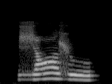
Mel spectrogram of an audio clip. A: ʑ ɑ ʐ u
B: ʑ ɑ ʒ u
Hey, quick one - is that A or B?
A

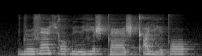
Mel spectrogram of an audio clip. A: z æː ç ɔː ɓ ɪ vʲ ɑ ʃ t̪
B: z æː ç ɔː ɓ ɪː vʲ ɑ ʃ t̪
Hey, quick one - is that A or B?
B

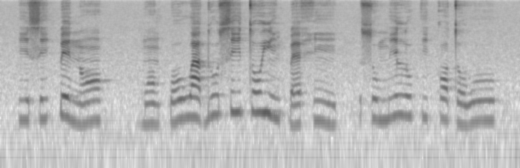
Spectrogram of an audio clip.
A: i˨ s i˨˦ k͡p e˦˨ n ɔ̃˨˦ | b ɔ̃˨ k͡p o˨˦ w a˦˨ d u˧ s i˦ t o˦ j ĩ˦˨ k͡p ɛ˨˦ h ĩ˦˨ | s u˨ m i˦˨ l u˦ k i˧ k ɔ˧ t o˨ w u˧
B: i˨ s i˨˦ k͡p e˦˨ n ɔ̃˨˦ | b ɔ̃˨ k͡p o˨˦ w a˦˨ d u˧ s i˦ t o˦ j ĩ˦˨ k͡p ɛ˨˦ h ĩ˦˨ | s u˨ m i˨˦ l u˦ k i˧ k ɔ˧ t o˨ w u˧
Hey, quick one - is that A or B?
B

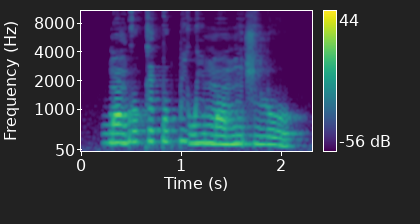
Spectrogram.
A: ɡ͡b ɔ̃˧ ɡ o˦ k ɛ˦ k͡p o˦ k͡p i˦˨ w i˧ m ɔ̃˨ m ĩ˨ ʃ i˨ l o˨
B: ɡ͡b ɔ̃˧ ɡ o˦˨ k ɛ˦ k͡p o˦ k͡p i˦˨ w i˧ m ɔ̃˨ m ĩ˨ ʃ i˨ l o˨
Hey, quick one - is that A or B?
A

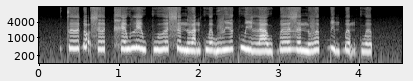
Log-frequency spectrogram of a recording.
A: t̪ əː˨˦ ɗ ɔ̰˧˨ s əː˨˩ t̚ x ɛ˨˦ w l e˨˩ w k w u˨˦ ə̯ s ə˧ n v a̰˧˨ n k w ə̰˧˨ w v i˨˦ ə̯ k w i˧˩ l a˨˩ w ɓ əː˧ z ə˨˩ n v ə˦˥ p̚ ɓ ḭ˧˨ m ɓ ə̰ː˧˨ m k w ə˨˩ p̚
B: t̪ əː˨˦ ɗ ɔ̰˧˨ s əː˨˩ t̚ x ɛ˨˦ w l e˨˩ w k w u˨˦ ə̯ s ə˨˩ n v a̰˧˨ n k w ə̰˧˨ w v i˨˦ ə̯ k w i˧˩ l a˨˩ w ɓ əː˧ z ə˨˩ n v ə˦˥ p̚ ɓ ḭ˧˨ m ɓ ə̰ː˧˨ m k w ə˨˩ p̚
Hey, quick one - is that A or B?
B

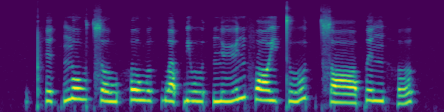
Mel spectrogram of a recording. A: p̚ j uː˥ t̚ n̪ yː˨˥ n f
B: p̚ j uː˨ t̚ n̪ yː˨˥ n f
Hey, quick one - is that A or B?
B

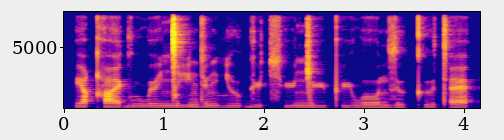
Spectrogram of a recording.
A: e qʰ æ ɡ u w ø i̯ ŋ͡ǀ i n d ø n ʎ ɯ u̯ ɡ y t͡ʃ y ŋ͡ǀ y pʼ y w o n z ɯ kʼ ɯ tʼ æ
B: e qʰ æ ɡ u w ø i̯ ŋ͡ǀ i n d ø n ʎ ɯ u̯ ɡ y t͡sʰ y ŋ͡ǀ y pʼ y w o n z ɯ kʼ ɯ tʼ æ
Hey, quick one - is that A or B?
B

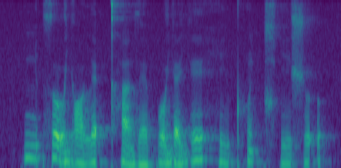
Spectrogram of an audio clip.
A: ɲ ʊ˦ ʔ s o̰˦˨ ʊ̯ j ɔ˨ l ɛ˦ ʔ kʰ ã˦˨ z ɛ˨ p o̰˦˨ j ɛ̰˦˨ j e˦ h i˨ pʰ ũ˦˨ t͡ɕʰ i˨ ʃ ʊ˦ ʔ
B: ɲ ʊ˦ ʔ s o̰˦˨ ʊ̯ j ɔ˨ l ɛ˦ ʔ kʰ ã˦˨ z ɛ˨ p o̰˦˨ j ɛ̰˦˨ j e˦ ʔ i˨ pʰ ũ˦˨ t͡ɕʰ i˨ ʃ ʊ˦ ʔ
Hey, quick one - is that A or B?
A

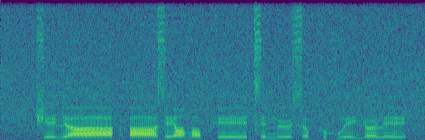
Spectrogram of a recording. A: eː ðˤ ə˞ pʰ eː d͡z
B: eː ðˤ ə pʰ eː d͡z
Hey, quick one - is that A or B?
A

